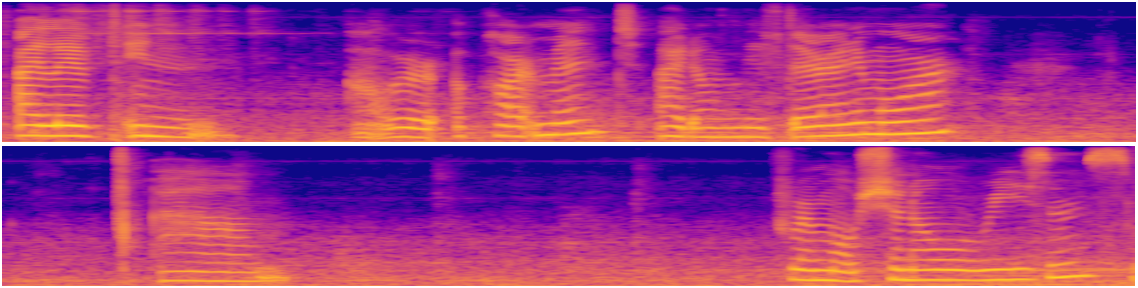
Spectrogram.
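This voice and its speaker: A Brazilian woman in her forties talks through a rambling personal vlog in English, very slowly, at a middle pitch. She hesitates often and searches for her words, with her Portuguese accent clear throughout. A faint hum of room ambience sits behind her at home. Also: dark tone. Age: 40s. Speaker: vlogger. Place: home, indoors.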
